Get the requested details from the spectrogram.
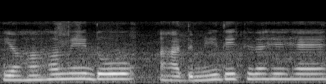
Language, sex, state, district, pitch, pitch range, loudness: Hindi, female, Maharashtra, Gondia, 245 Hz, 210-245 Hz, -14 LUFS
